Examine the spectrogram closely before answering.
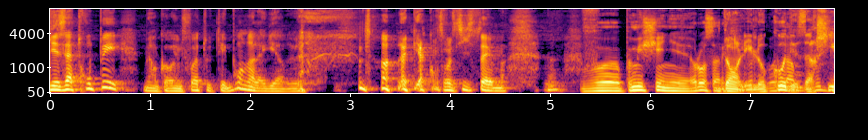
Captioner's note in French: rires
